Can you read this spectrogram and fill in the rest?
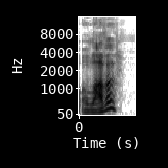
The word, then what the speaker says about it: Olave: Olave.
